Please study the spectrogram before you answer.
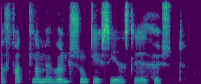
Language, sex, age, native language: Icelandic, female, 30-39, Icelandic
